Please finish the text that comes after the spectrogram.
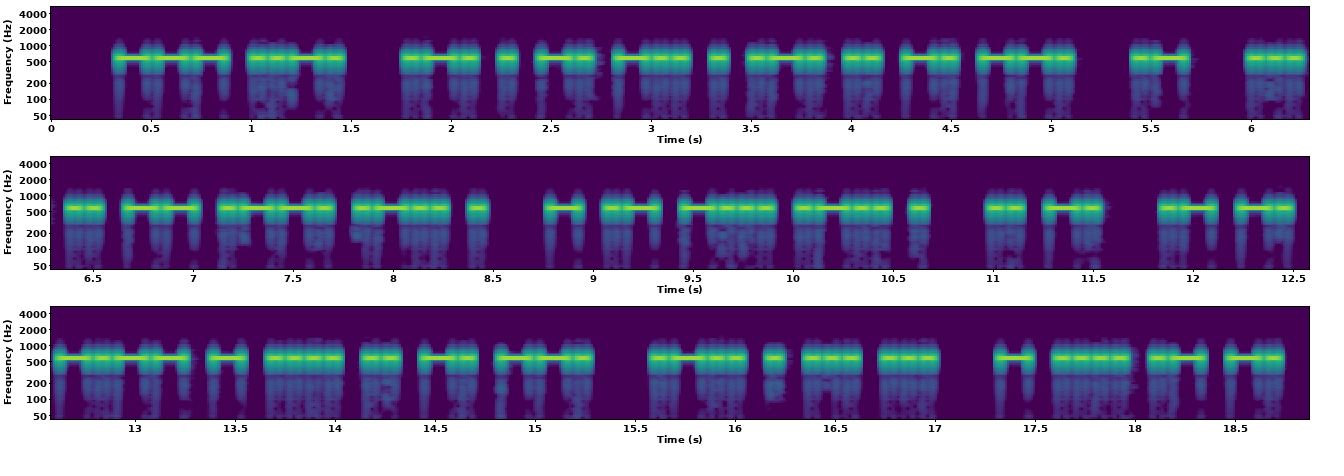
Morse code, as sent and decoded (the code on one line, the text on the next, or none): --- ..-. / .-. -. -.. .-. .. -. --. / .- / ... .. -- .--. .-.. / - .- -... .-.. / .. -. / .- -. -.-- - .... .. -. --. / .-.. ... ... / - .... .- -.
OF RENDERING A SIMPLE TABLE IN ANYTHING LESS THAN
